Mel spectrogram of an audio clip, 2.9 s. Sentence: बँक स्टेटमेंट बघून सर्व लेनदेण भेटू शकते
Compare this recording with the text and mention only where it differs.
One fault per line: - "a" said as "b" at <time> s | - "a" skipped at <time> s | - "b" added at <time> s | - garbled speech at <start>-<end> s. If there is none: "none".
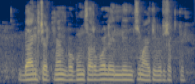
- "ची माहिती" added at 2.0 s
